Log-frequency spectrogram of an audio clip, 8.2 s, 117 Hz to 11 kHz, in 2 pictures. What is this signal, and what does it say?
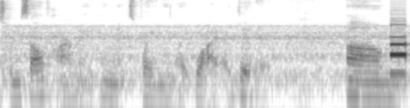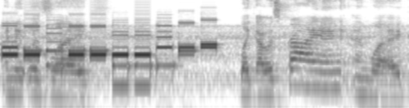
Multi-frequency trunk signalling (R1, as on North American trunks), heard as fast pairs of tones, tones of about 160 ms, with speech in English. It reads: KP 964662270 ST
